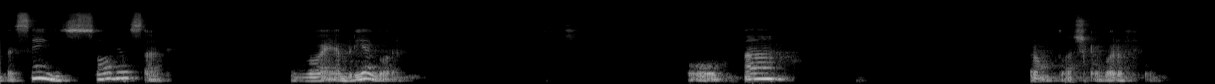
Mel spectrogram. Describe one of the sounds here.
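A young woman speaks calmly in short bursts, close to a webcam microphone.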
